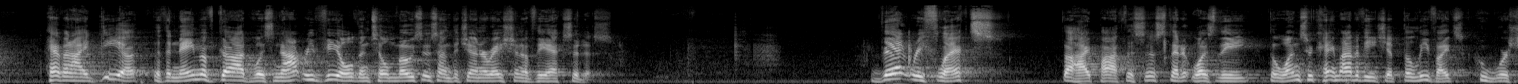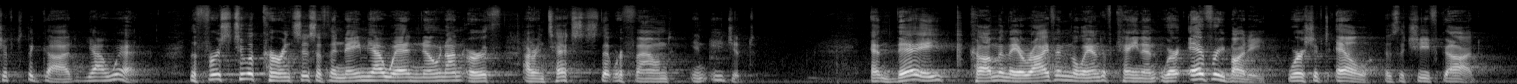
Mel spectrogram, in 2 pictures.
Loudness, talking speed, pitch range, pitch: -17 LUFS, 155 wpm, 140-185 Hz, 160 Hz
